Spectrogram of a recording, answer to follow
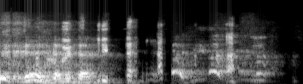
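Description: Men talking, with chuckling laughter mixed into the speech, densest in the first half second.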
